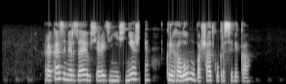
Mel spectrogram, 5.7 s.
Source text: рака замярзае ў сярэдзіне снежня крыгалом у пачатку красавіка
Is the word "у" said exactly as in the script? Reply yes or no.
yes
